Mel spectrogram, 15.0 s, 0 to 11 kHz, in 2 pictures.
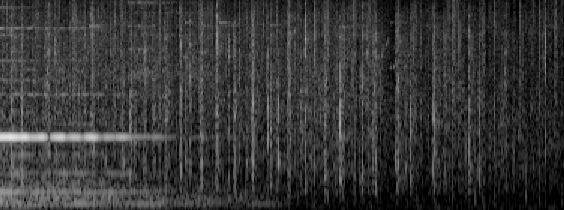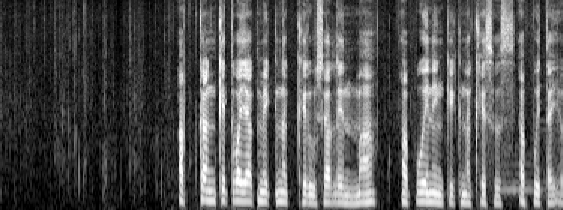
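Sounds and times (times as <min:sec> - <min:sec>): background music: 0:00.0 - 0:02.4, 0:14.1 - 0:15.0
donkey hooves clip-clopping: 0:00.0 - 0:15.0.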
